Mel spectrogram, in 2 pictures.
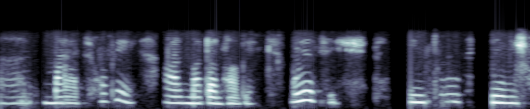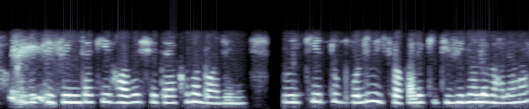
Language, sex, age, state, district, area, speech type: Bengali, female, 45-60, West Bengal, South 24 Parganas, rural, conversation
